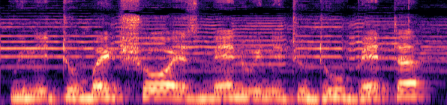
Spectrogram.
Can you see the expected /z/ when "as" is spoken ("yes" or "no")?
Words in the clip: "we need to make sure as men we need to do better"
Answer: yes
